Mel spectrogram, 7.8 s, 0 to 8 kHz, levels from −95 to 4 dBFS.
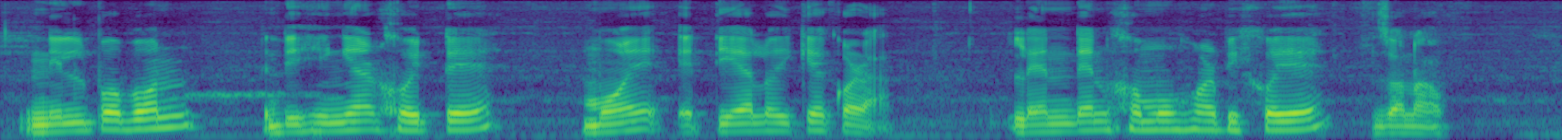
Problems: constant background noise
